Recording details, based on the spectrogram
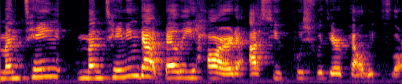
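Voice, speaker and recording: A woman speaks with a Spanish accent in a high, bright, sharp voice, raised and projected. Her intonation is lively and her pace fairly slow. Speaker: physical therapist. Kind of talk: podcast interview.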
